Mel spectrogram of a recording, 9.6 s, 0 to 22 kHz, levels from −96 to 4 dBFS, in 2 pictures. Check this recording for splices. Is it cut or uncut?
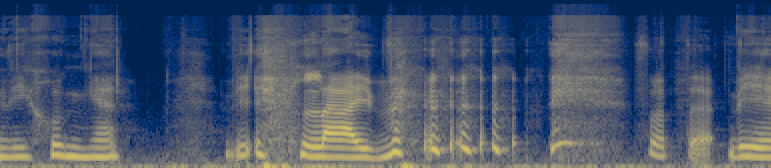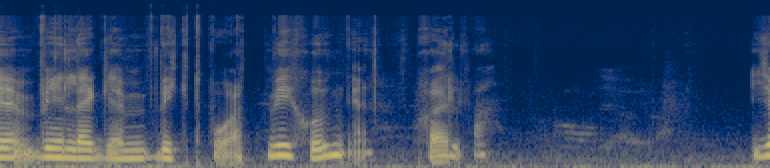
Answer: cut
